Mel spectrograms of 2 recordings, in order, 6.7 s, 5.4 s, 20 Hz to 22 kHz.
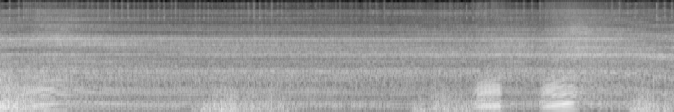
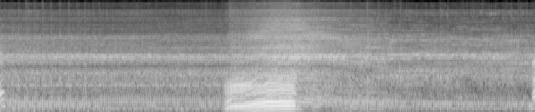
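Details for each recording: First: Stihl FS38 two-stroke strimmer during carb tuning: buzzy idle sitting noticeably fast with rising blips, trimmer head still spinning; idle set too high, being turned down at the idle screw. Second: Stihl FS38 two-stroke strimmer after carb tuning (mixture richened, idle and slow screws reset after prior tampering): buzzy idle, quick clean blip rising and falling, back to steady idle; responsive, head near enough not spinning.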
